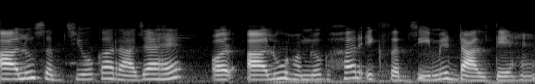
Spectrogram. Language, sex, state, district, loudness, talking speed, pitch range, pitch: Hindi, female, Uttar Pradesh, Muzaffarnagar, -18 LUFS, 170 wpm, 215-260 Hz, 230 Hz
